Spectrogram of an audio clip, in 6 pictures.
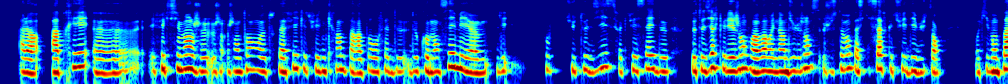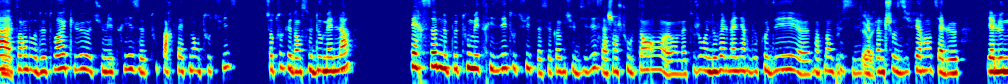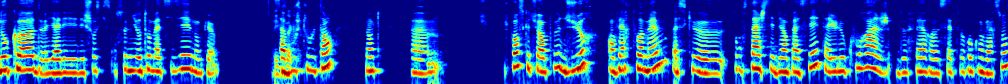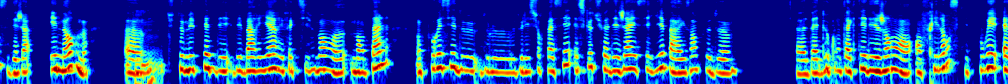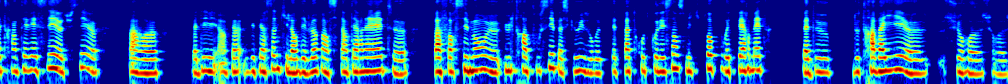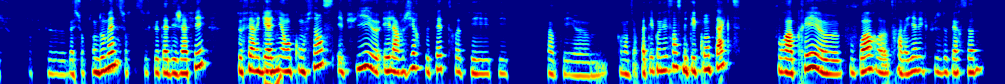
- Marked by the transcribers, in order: stressed: "personne"; tapping; in English: "no code"; stressed: "dur"; stressed: "énorme"
- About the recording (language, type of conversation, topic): French, advice, Comment dépasser la peur d’échouer qui m’empêche d’agir ?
